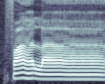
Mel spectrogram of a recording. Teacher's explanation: Dimana untuk matobi itu panjangnya yaitu 1 alif atau 2 harokat atau 2 ketukan.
